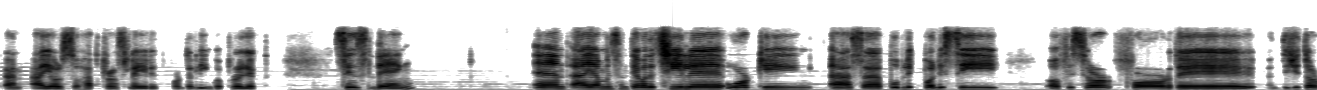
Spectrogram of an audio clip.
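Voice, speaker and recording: Woman, low voice, halting reflective interview talk, dry and slightly muffled sound, soft music underneath. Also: clear, resonant tone, no room sound. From Venezuela. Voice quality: hesitant, repeats words while searching for them. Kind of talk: reflective personal account.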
